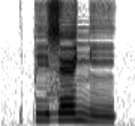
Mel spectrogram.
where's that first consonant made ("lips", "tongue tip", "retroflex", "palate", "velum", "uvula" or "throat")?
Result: lips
